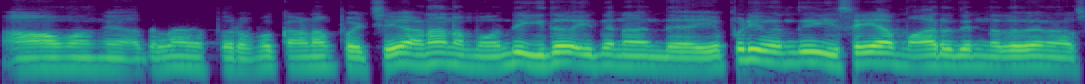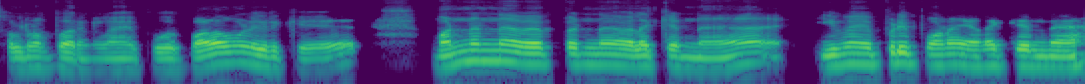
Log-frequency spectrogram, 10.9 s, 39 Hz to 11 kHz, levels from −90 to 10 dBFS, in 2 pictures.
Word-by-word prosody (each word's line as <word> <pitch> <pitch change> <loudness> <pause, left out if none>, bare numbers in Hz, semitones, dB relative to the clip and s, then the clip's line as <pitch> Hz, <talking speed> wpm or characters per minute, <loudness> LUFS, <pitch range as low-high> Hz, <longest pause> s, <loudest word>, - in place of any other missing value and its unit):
ஆமாங்க. 120 -1 -2
அதெல்லாம் 120 +3 -4
இப்போ 120 0 -7
ரொம்ப 120 +3 -4
காணாம 125 +1 -2
போயிருச்சு. 120 -2 +1
ஆனா 160 +3 +1
நம்ம 130 -2 -5
வந்து 165 +4 +1
இதை 170 +4 +5
இதை 145 +1 -2
நான் 130 -1 +1
இந்த 120 -1 -1 0.2
எப்படி 205 +10 +3
வந்து 170 +2 0
இசையா 165 +2 +5
மாறுதுன்ங்கறத 135 -1 +1
நான் 115 -1 -4
சொல்றேன் 115 +1 -5
பாருங்களேன். 110 0 -4
இப்போ 110 - -8
ஒரு - - -6
பழமொழி 165 -3 +3
இருக்கு, 110 -2 -8 0.6
"மண்ணெண்ணெ, 190 +4 +1
வேப்பெண்ணெ, 150 -1 0
வெளக்கெண்ணெ. 125 -4 -2 0.6
இவன் 155 +1 0
எப்படி 165 0 +1
போனா 145 +1 +1
எனக்கென்ன?". 130 -1 -1
130 Hz, 170 wpm, -18 LUFS, 120-150 Hz, 0.6 s, இதை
